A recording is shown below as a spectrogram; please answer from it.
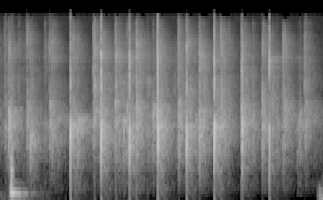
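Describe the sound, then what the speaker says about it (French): Congregation at a church service clapping in a steady rhythmic beat, sharp distinct claps roughly every third of a second, fairly close and loud, with a brief voice at the very start. "Applaudissons pour Jésus-Christ."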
